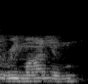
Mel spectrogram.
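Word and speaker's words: Riemann: actually the reman the remon Theta functions so we retrieve all the remon theeta functions from this point of view I'm Germany I should say pronounce the correct remon okay reman theeta functions um so we call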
